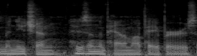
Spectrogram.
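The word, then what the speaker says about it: Mnuchin: through his minion munchkin whose name I believe is accurately pronounced maneechan who's in the Panama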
